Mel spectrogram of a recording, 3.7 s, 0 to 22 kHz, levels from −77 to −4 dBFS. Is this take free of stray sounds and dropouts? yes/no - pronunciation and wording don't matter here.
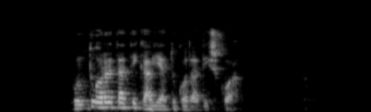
yes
